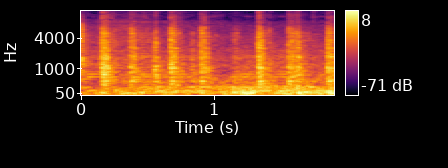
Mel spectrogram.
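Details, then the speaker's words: Long-abandoned 1992 Pontiac Firebird, headlights working: sharp uneven clicks roughly every half second over a low hum as the headlight motors cycle; abnormal headlight motor clicking, cause unknown. "Just headlights. Why do they do that? They do work. They just click really weird."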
